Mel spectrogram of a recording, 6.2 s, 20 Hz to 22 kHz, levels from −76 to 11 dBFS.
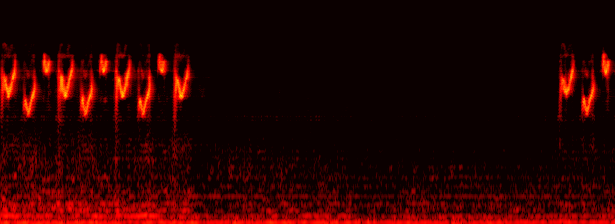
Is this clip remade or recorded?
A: remade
